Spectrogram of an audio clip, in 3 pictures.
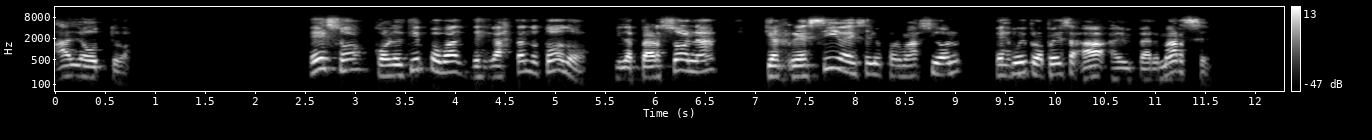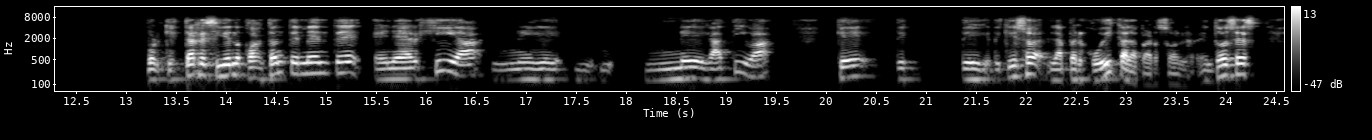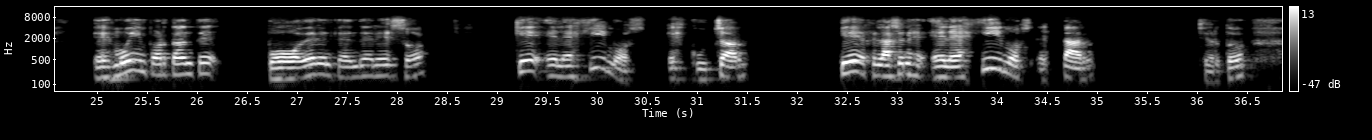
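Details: Spanish-speaking adult male who says he stutters, in spontaneous conversation. Finding: stuttering.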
